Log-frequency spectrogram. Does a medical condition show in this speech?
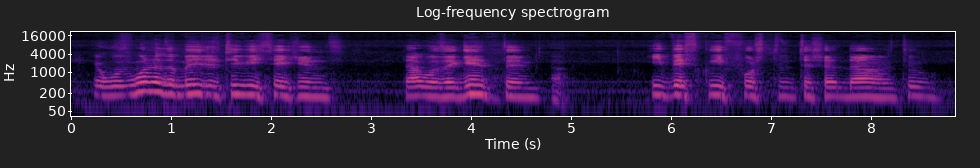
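Yes: cerebral palsy; with developmental delay.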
